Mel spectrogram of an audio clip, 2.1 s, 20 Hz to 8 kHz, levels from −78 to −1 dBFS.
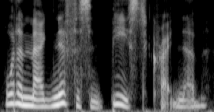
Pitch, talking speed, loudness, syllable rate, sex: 205 Hz, 170 wpm, -17 LUFS, 4.5 syllables/s, female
